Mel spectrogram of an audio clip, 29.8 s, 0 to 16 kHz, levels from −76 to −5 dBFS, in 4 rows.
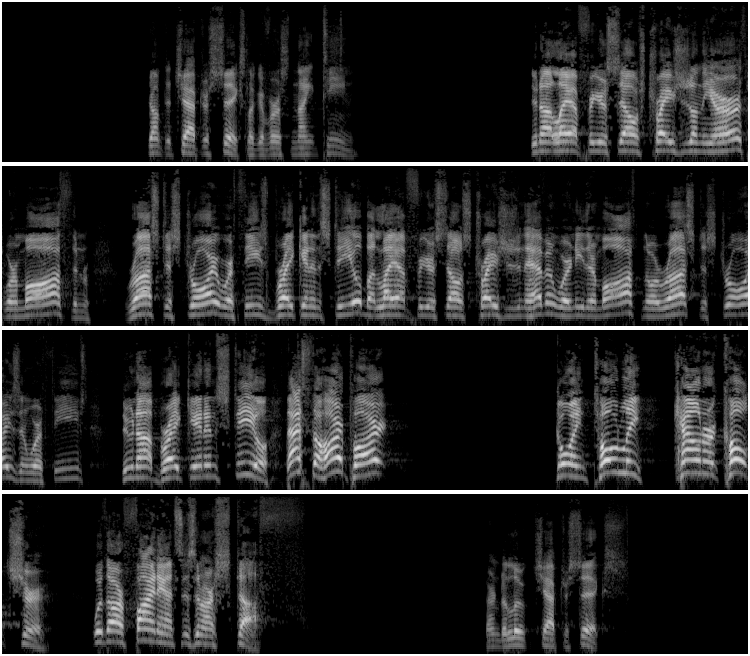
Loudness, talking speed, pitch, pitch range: -24 LUFS, 140 wpm, 170 Hz, 135-205 Hz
